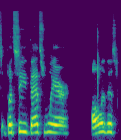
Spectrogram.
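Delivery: ordinary delivery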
